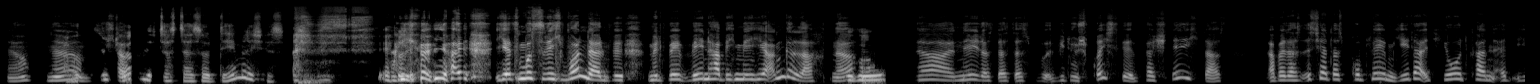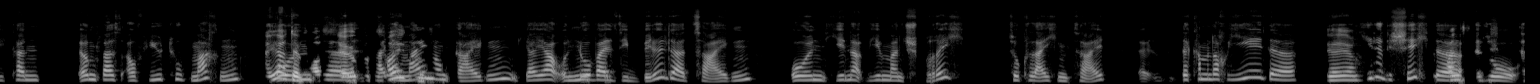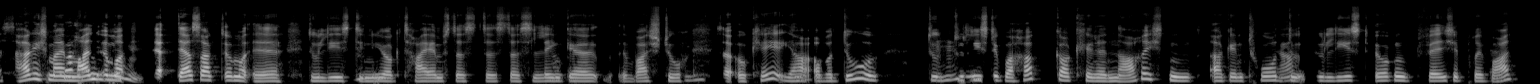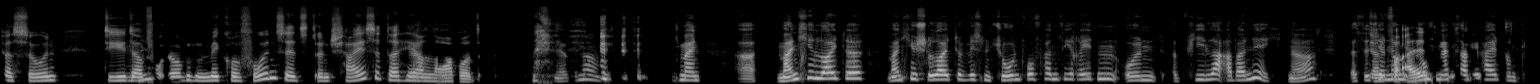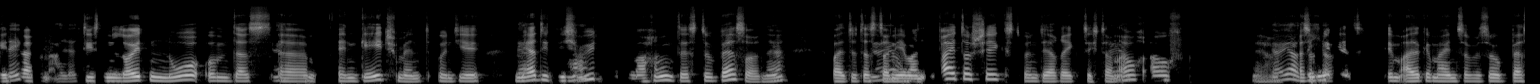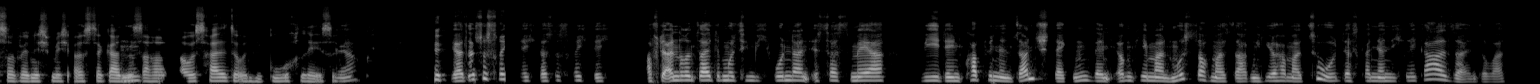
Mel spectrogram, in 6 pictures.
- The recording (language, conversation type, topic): German, unstructured, Wie beeinflussen soziale Medien unsere Meinung zu aktuellen Themen?
- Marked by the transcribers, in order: static; laugh; laughing while speaking: "Ja"; laugh; other background noise; laughing while speaking: "Ehrlich"; unintelligible speech; distorted speech; laugh; in English: "Engagement"; chuckle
